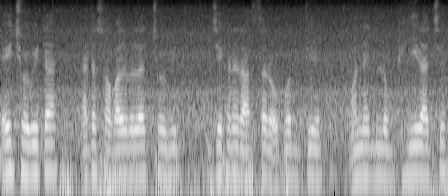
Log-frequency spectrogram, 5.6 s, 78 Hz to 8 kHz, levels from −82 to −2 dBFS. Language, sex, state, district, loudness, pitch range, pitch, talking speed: Bengali, male, West Bengal, Kolkata, -18 LUFS, 120-130 Hz, 125 Hz, 160 wpm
